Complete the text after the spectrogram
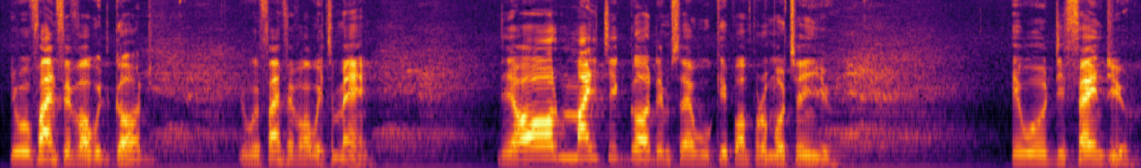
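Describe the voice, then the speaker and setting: A man's voice: fairly high pitch, fairly bright tone, a little hiss or hum. An older man with a Nigerian accent, a pastor pronouncing blessings in rhythmic, repeated declarations into a handheld mic on a large studio stage. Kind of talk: sermon blessing.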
